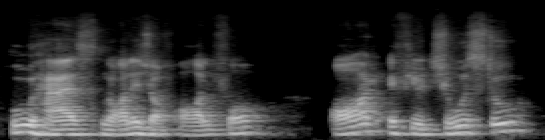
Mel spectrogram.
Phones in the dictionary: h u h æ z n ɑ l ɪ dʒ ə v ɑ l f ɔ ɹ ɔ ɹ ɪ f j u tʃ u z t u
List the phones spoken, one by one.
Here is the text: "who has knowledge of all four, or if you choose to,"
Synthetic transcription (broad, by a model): h u h æ z n ɑ l ɪ dʒ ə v ɑ l f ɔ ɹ ɔ ɹ ɪ f j u tʃ u z t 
